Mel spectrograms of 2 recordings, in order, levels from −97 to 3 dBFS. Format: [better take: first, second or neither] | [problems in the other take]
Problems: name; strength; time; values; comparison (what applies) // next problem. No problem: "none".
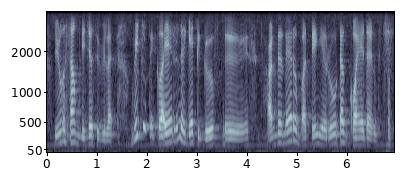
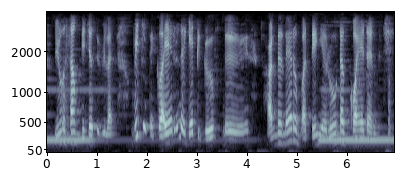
first | noise reduction (classical method log-MMSE)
